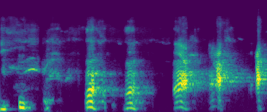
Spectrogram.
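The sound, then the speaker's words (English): A dog barks repeatedly in a quick series of about seven or eight sharp, yappy barks, loud, with no one talking. “You heard the dog.”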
